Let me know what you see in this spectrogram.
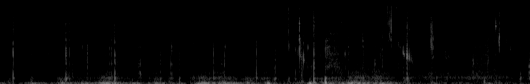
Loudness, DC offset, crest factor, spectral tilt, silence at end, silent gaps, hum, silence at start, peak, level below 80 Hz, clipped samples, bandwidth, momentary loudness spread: -52 LUFS; under 0.1%; 26 dB; -4 dB/octave; 0 s; none; none; 0 s; -24 dBFS; -50 dBFS; under 0.1%; 16.5 kHz; 11 LU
